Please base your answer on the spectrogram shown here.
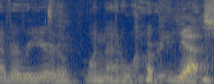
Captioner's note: chuckles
